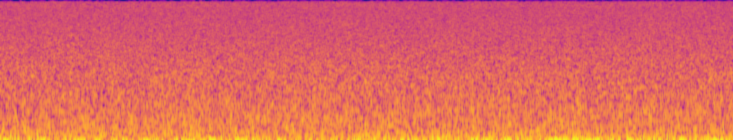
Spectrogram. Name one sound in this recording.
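A light wind blows steadily over open water.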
